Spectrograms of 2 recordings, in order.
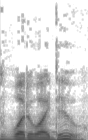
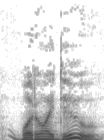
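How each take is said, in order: First: Worried. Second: Higher, more frantic repeat; panicked. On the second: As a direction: pitch up with rising panic. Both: A narrator's reading. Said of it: "She looks worried".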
